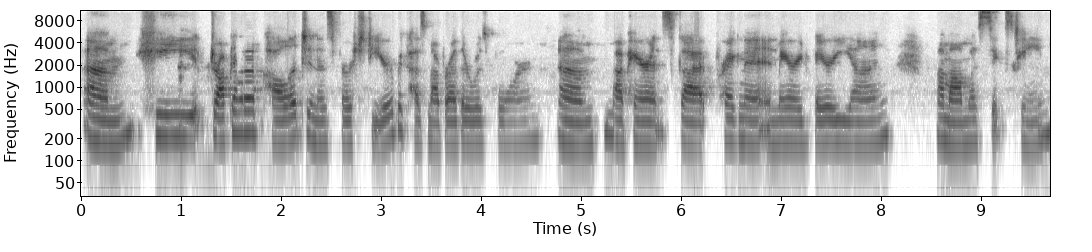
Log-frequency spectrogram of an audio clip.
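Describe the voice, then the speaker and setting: A woman with an Appalachian accent speaks at a fairly slow pace with fairly even intonation and a fairly low pitch. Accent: Appalachian Southern US. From US South, rural Eastern Kentucky. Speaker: community organizer. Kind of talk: interview.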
